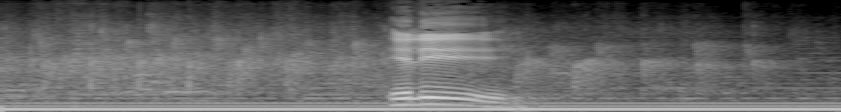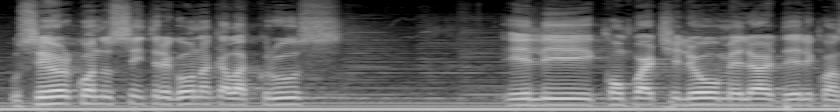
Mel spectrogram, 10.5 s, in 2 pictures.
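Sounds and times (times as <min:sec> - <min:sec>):
audience applauding: 0:00.0 - 0:05.0
speech: 0:02.4 - 0:03.3, 0:05.3 - 0:07.4, 0:08.4 - 0:10.5.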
